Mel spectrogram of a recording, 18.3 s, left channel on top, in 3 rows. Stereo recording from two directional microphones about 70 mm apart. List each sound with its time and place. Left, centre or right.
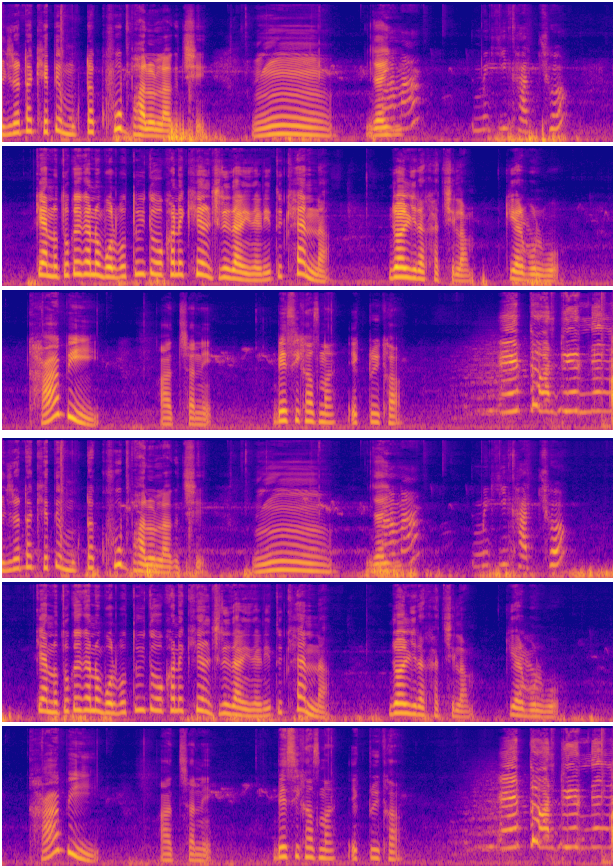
0.0 s speech: centre
3.7 s speech: centre
4.9 s speech: centre
12.5 s speech: left
13.7 s speech: centre
17.1 s child singing: centre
